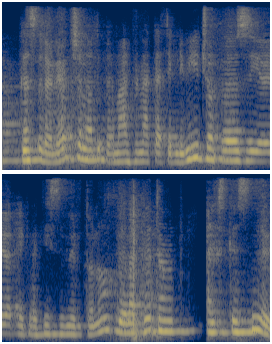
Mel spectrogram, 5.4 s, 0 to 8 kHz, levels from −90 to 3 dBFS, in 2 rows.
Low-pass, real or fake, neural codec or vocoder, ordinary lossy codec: 7.2 kHz; fake; codec, 16 kHz, 0.5 kbps, X-Codec, HuBERT features, trained on balanced general audio; AAC, 32 kbps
